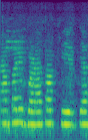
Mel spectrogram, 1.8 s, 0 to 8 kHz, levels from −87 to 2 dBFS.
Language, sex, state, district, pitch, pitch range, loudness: Hindi, female, Rajasthan, Churu, 245 Hz, 235-250 Hz, -13 LUFS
